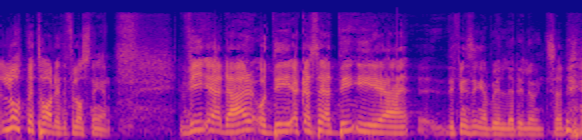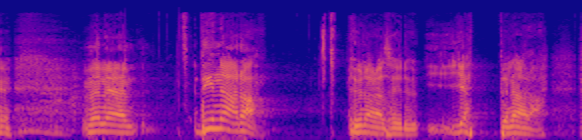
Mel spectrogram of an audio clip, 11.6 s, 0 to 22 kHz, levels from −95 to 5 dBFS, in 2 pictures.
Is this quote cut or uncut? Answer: uncut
